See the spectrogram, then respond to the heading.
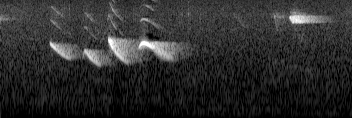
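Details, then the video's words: A captive green-winged saltator in a song contest sings a quick run of four loud, slurred whistles, each dropping in pitch, then a thin, higher note after a short pause. "DISPUTA DE CANTO (TRINCA FERRO)"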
